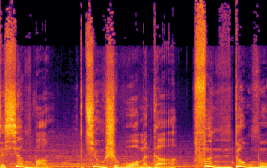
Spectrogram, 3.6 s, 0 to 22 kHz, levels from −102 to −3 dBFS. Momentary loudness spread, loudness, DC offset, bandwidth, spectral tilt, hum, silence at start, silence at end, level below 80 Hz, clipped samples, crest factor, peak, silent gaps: 12 LU; -11 LUFS; under 0.1%; over 20 kHz; -4.5 dB/octave; none; 0 s; 0 s; -24 dBFS; under 0.1%; 12 dB; 0 dBFS; none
